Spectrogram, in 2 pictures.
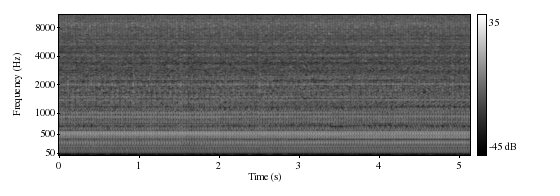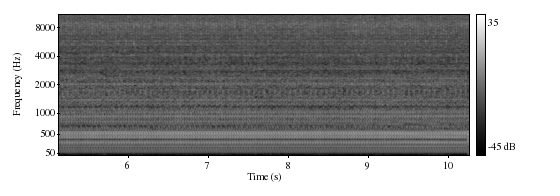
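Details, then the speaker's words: Acme Motori ADX 740 diesel, unused over 10 years, after reinstalling injector pumps, injectors and linkage: steady flat-out roar with hard diesel clatter; engine runaway at full throttle, throttle not working, suspected linkage problem. "Obviously, it's running full throttle. We can't have that. And this throttle is not working at all."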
